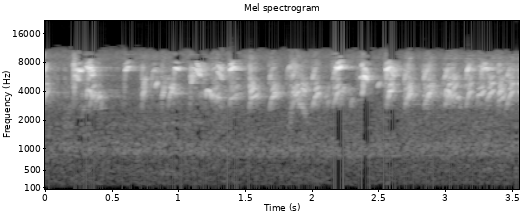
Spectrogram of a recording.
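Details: European goldfinch, the spatzengroße Stieglitz or Distelfink, delivering a fast, dense twitter of high tinkling notes and short buzzy trills, continuous with no clear pauses, over faint steady background hiss.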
